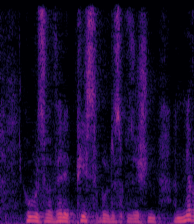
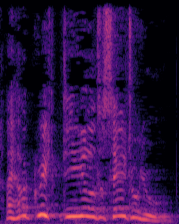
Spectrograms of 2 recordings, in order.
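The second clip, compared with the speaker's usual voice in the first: much higher and louder, slow; desperate shout; 13 semitones higher, 11 dB louder than usual. Acted. Rocket shouting after the duck who ignores him. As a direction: call out insistently.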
